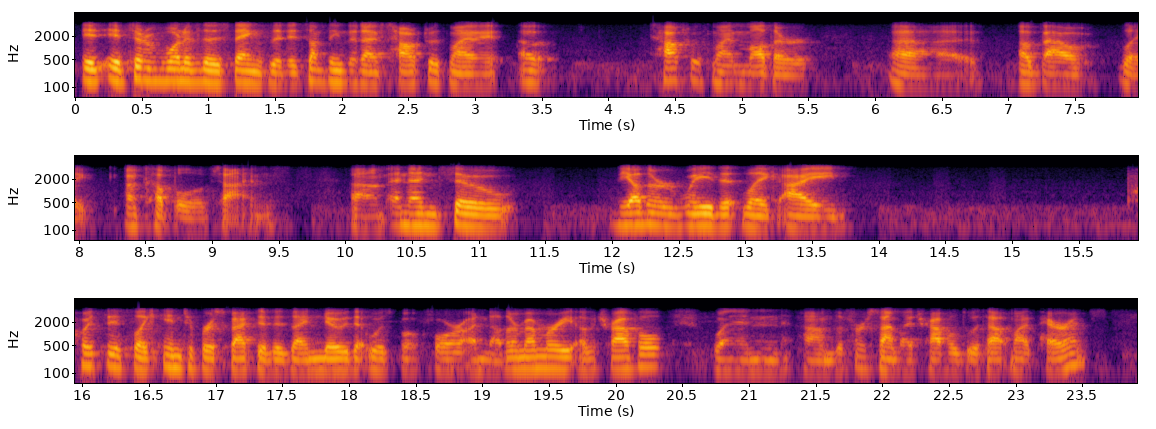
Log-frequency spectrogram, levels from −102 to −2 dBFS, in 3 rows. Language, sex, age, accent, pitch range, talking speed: English, male, 20-39, American, 110-125 Hz, 160 wpm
